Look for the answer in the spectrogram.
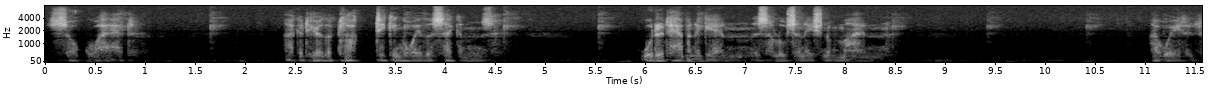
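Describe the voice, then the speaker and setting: An actor playing a haunted, guilt-ridden man unravelling into terror, with intense, halting, melodramatic delivery in a 1940s radio horror play. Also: extremely low pitch, little pitch movement, creaky, slight background noise, exaggerated voice. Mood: hushed dread. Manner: intense, halting, melodramatic, from hushed dread to shouting. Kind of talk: 1940s radio horror acting, first-person narration. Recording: vintage 1940s radio recording.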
